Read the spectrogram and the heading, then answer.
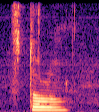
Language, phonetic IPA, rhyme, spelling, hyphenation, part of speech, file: Czech, [ˈstolu], -olu, stolu, sto‧lu, noun, Cs-stolu.ogg
- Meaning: genitive/dative/locative singular of stůl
